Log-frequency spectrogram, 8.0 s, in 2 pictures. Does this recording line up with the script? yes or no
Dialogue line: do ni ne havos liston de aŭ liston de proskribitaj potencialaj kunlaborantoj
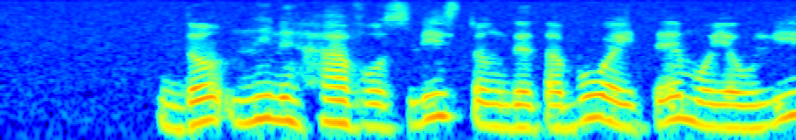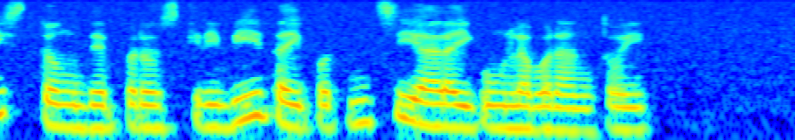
no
